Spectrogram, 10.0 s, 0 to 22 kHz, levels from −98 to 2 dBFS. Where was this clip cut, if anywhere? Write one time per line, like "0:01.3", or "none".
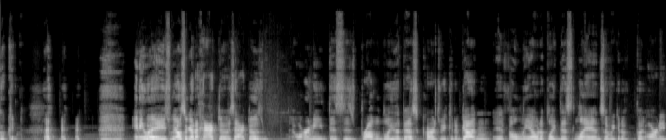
none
